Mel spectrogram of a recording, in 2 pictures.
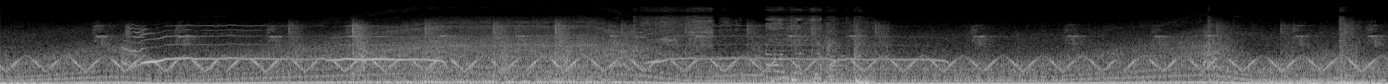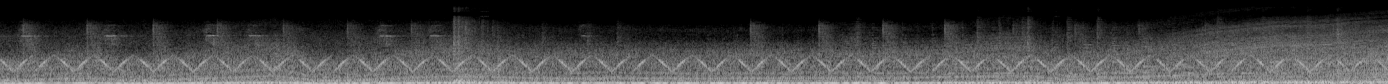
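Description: A car engine revs up and down.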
